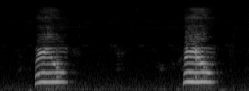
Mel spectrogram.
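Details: Cat indoors giving two steady, drawn-out meows, each about half a second long and evenly pitched, separated by a pause of nearly two seconds in an otherwise quiet room.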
